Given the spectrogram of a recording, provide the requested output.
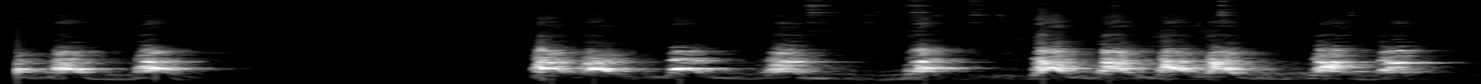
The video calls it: Cute Pharoah Hound Dog Barking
